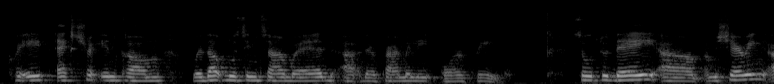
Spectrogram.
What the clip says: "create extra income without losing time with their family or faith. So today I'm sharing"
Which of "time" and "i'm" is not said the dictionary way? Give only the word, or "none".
time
